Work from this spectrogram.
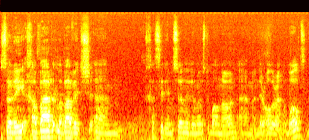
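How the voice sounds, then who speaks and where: Amid audible room echo, a man speaks at a moderate pace in a monotone, flat intonation, with big swings in loudness. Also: medium pitch for a man. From Australia. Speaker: rabbi teaching a class. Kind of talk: adult education class discussion.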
